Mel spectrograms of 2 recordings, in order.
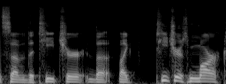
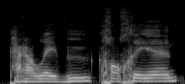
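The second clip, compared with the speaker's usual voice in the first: slow, hammed-up French accent question; mock French accent; slower than usual. Shown as a demonstration. Streamer joking to viewers in a mock French accent. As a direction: ask it like a cartoon Parisian.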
